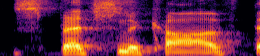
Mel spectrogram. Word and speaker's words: Svechnikov: Svechnikov, thank you.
